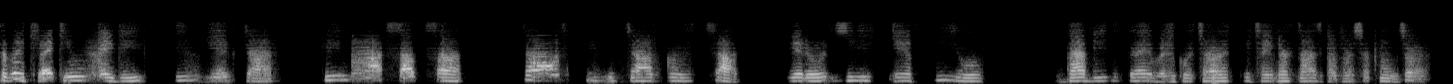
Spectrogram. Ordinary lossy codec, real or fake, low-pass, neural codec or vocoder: none; fake; 7.2 kHz; codec, 44.1 kHz, 0.9 kbps, DAC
